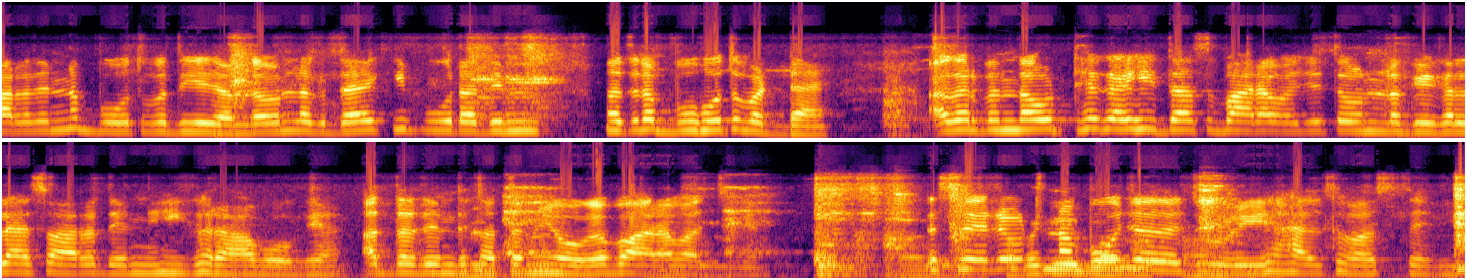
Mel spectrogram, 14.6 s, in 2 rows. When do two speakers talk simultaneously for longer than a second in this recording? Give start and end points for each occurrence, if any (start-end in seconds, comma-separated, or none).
9.6-11.0, 11.9-13.6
